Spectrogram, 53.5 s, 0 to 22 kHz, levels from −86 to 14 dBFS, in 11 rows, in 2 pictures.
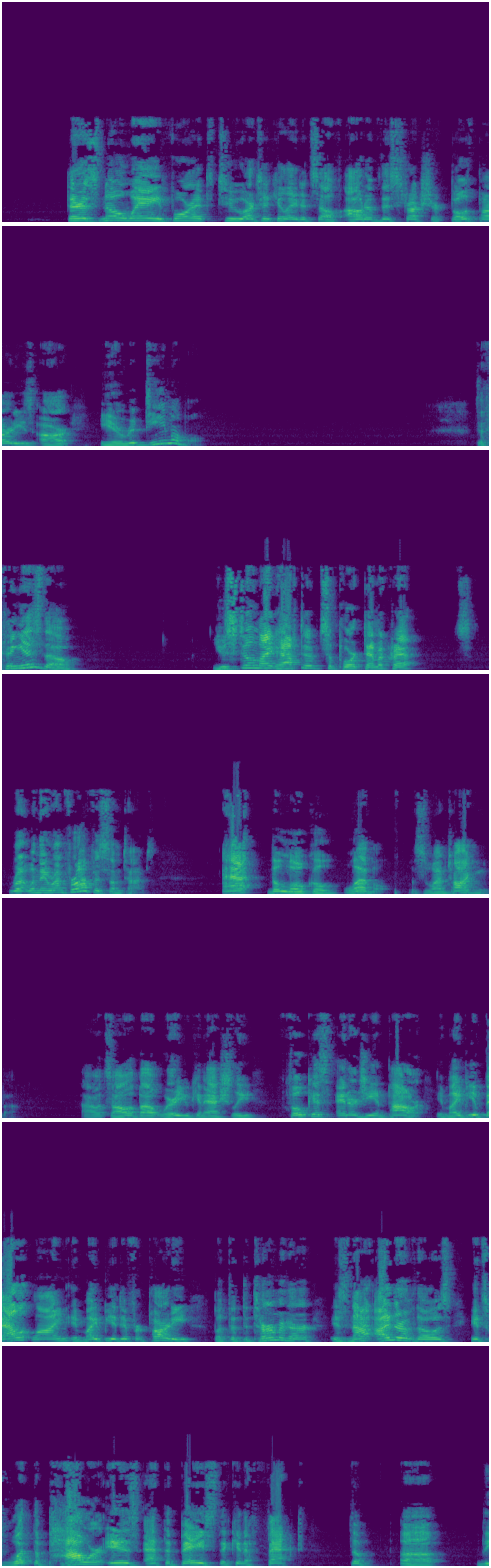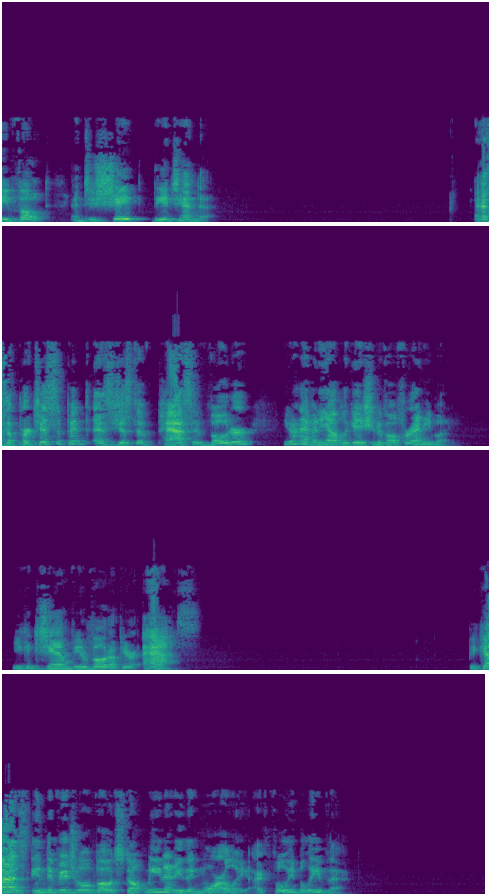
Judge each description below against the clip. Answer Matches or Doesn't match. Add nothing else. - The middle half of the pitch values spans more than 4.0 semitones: Matches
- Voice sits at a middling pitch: Matches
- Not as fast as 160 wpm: Matches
